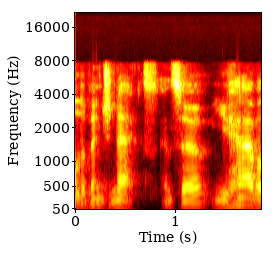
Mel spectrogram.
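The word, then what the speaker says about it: nginx: but they're also going to provide what is engine X X pronounced in genetics and then they talk about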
